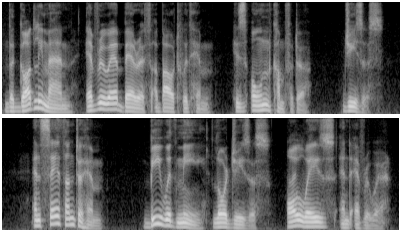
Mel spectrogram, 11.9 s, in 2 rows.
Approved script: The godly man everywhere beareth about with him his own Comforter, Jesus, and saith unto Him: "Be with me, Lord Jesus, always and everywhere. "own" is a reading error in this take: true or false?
false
